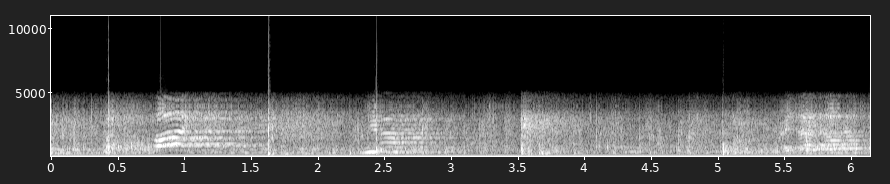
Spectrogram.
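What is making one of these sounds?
A ball is kicked with sharp thuds that echo in a large hall.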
